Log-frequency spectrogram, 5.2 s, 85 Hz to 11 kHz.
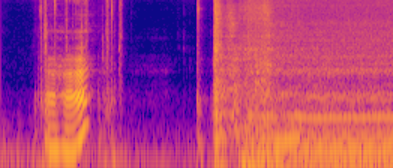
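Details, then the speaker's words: Daewoo Matiz three-cylinder at 222,600 km after engine repair: short crank, catches at once, settles into a steady even idle with no misses or knocks; clean start before warm-up to operating temperature. "все автомобіль запустився"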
